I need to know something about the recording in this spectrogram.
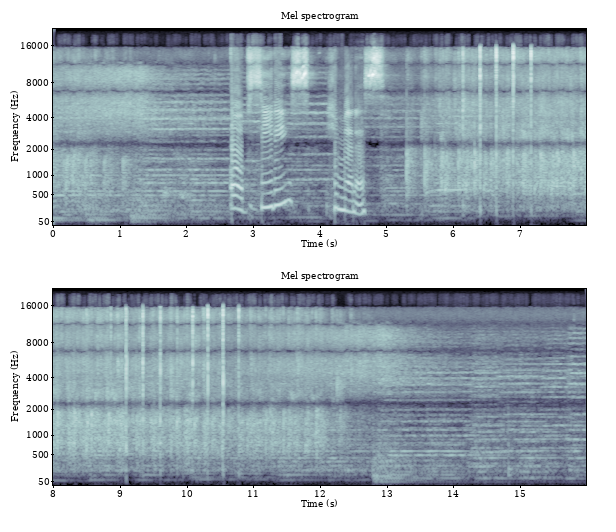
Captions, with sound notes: Obseris Jimenez. (audience applauding) (upbeat music)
